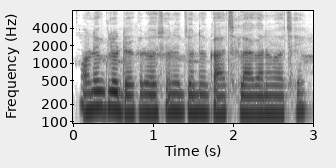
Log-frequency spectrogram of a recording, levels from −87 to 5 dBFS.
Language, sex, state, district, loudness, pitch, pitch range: Bengali, male, West Bengal, Alipurduar, -18 LUFS, 145 Hz, 140-155 Hz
